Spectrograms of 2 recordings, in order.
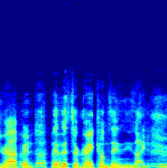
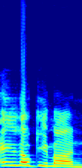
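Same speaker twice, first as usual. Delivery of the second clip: put-on Jamaican patois-style accent; 6 semitones higher, 3 dB louder than usual. Teasing Mister Gray about his accent, the speaker mimics him: imitating Mister Gray's Rasta accent. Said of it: "Rastafarian accent".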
